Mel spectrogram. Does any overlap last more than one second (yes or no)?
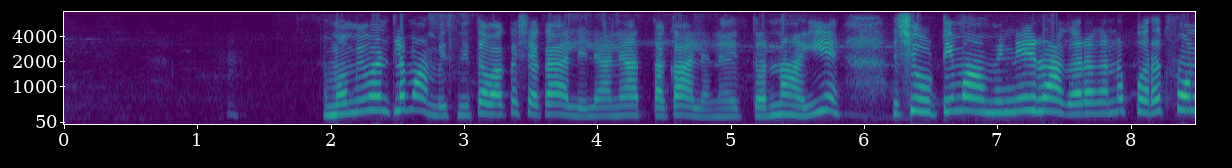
no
